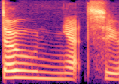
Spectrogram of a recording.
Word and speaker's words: Donyatsu: and I've just realized it's pronounced donatu as in a really bad pronunciation of donut yeah oh oh why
